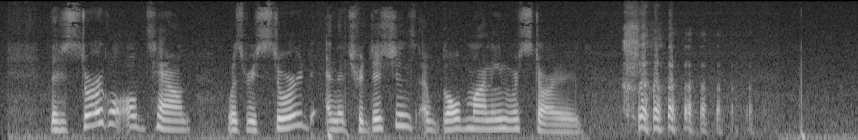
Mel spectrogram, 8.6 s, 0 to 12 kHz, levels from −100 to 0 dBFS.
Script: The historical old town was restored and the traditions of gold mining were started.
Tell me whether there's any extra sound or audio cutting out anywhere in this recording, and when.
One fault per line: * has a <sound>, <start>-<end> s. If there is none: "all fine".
* has a laugh, 6.2-7.7 s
